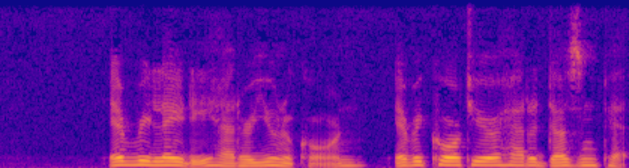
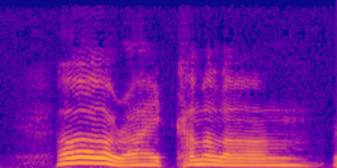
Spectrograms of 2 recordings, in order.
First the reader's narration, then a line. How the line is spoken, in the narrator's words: Ricard told her, but his voice was cold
